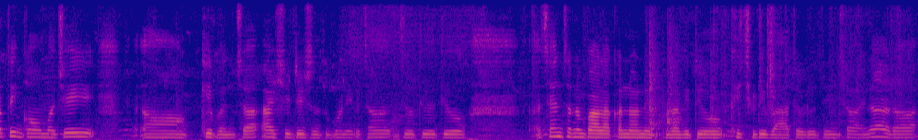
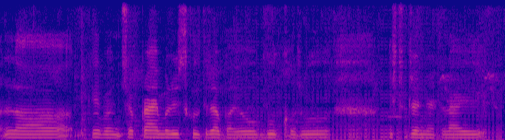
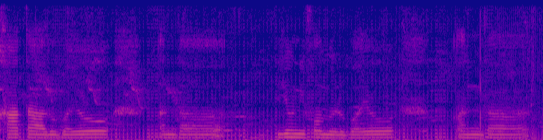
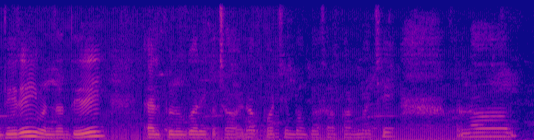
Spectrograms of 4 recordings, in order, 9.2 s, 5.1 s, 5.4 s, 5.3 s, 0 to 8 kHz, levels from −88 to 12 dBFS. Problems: constant background noise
